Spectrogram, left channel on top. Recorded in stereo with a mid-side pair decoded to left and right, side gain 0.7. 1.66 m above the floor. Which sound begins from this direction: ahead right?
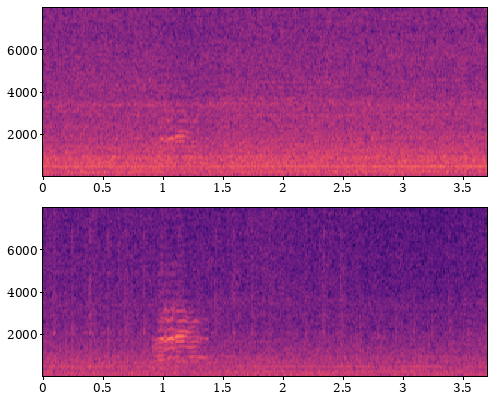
A cat meowing, at 0.9 s.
